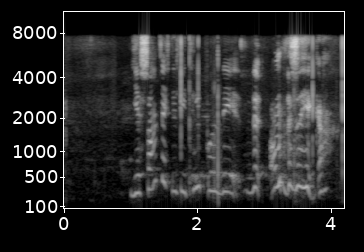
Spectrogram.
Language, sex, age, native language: Icelandic, female, 13, Icelandic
